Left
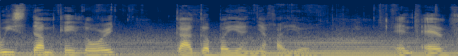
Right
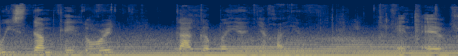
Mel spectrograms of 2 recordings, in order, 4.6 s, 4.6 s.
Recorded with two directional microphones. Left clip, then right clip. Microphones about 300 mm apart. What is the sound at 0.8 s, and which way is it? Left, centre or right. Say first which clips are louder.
Speech: left 8 dB; left.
